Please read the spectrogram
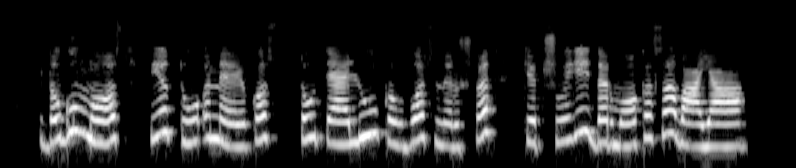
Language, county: Lithuanian, Panevėžys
